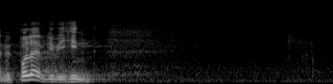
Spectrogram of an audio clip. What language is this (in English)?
Estonian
